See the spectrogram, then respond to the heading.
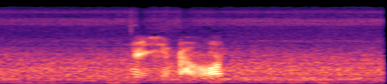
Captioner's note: radio chatter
